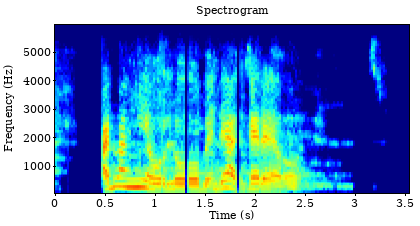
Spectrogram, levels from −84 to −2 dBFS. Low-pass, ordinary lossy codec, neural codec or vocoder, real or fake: 5.4 kHz; Opus, 32 kbps; none; real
